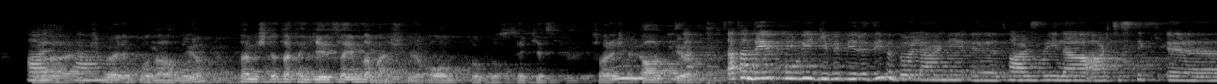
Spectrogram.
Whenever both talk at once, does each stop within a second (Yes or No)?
No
